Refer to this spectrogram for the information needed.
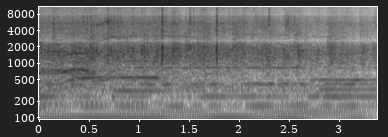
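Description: An audience claps steadily as praise to God in a dense, continuous wash of applause, with a low sustained hum underneath and a few sharper claps popping out above the crowd noise.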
